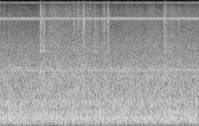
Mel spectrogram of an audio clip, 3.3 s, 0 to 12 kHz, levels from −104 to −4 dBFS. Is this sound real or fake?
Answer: real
